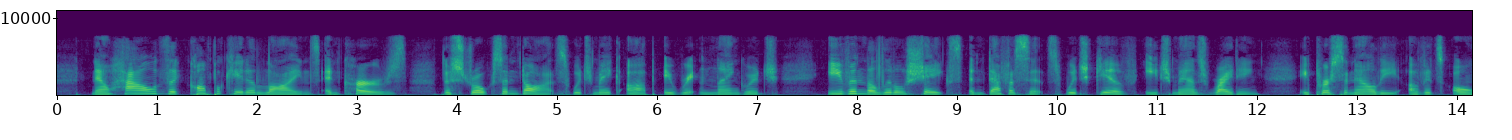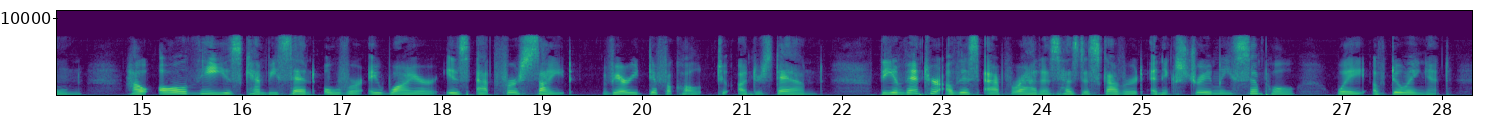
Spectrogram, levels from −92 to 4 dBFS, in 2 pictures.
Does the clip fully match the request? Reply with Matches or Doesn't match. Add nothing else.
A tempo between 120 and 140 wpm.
Matches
